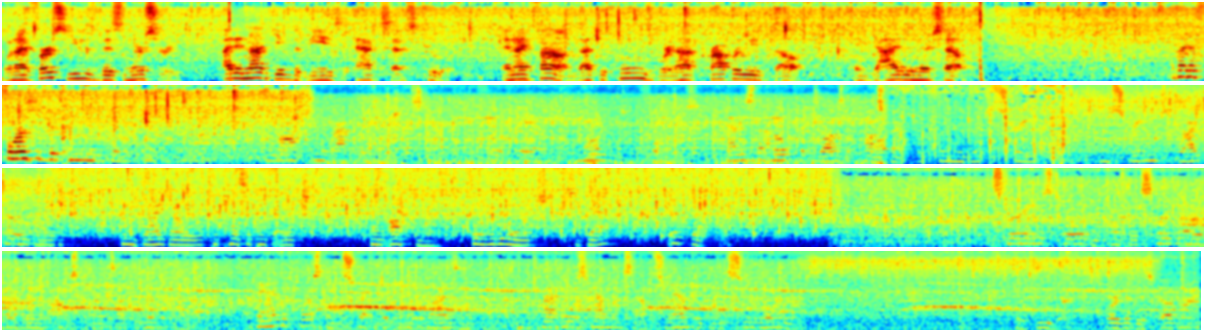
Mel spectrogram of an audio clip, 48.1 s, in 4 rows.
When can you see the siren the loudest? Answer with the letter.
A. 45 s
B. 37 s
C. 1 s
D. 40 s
D.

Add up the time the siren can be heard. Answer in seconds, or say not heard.
12 s.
